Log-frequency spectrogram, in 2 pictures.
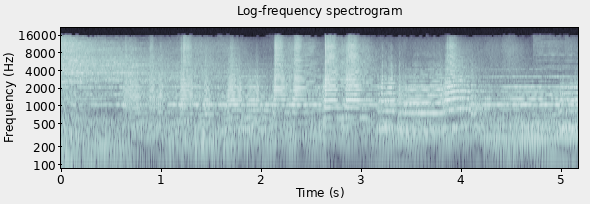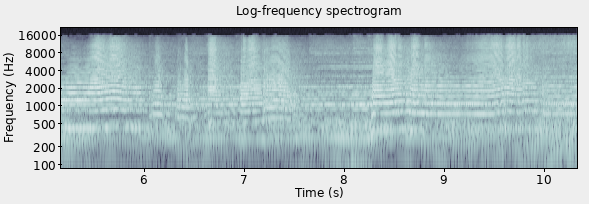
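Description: Trombone solo over a concert band accompaniment, the trombone line wavering in pitch with a wide vibrato from about four seconds in.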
